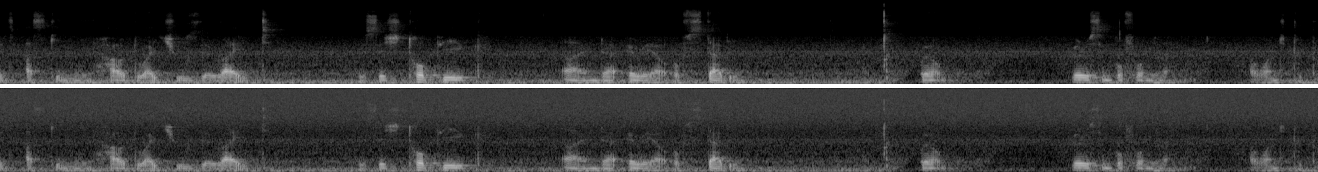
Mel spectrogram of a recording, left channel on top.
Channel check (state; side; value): noise; right; hiss, 3 dB below the sound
